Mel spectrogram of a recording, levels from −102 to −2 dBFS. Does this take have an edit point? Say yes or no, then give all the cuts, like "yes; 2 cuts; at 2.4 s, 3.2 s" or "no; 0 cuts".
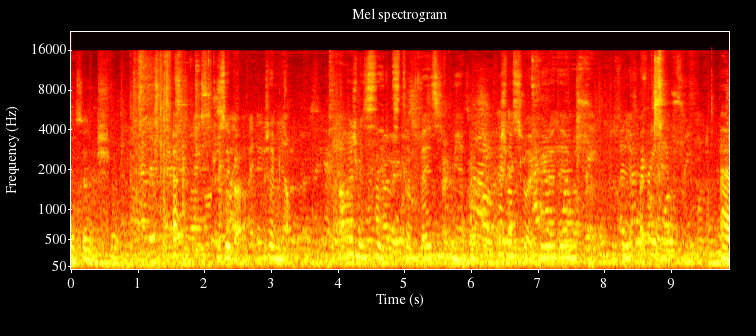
no; 0 cuts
